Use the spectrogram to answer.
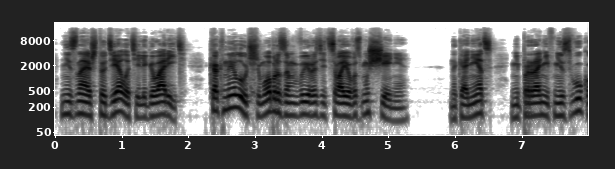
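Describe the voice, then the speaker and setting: A man reads a classic story aloud in dramatic audiobook narration. His voice is smooth and resonant at a middle pitch, and the reading stays measured and expressive.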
